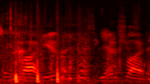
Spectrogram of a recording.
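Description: Football practice ambience: faint, short shouts from players on the field, with a few sharp knocks in the first second.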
